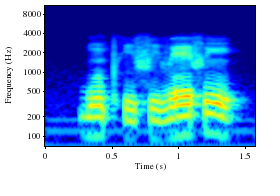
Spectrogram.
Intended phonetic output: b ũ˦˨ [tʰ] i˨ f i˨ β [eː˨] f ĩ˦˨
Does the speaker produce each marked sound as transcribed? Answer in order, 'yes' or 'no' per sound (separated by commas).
no, no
